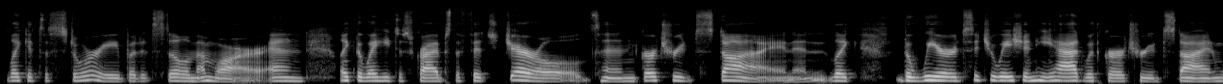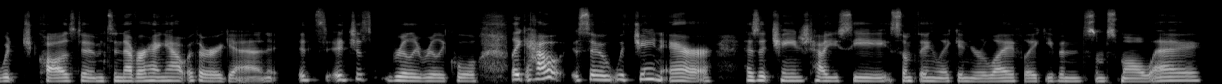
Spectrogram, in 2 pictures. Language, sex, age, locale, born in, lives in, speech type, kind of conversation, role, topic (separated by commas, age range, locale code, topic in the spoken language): English, female, 45-49, en-US, United States, United States, conversation, unstructured, none, What story—book, show, or movie—has been living rent-free in your head lately, and why?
